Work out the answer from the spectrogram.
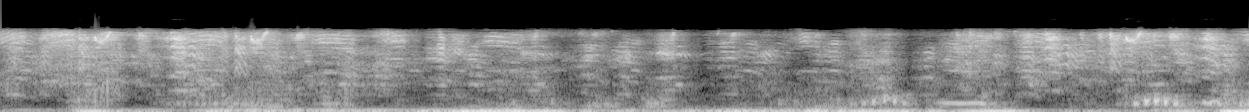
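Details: Zebra finches in an indoor aviary in the morning give a steady, busy chorus of thin, high, nasal beeps and chirps. Faint low cooing and a soft rumble sit underneath.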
